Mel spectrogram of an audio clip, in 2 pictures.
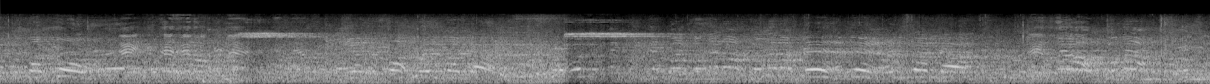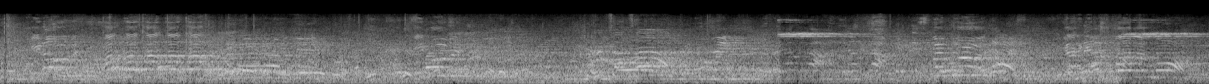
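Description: A crowd of spectators talks and shouts throughout a large echoing hall.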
